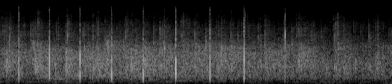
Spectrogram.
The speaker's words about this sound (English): Come on, would you please give the Lord another hand clap with me today?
